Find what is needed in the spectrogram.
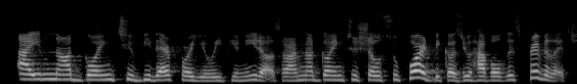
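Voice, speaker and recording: A woman speaks at a moderate pace with a Mexican accent. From Mexico. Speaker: audience member asking a question. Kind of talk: Q&A question at an online conference session. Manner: halting, repeats words.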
